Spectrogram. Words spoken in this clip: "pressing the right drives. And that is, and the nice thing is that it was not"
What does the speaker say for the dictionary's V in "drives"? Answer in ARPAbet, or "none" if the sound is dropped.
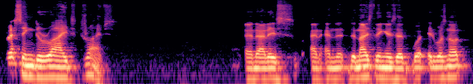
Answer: V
